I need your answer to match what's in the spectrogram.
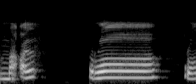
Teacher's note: الف کے برابر ہم لمبا کریں گے، مد اصلی ہوگی، اور را پر شد ہے تو اس کو دو بار ادا کریں گے، ایک بار ساکن کر کے، ایک بار اس کی حرکت کے مطابق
